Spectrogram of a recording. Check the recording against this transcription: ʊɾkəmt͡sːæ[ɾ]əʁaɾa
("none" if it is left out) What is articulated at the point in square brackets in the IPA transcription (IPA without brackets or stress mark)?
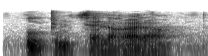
l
